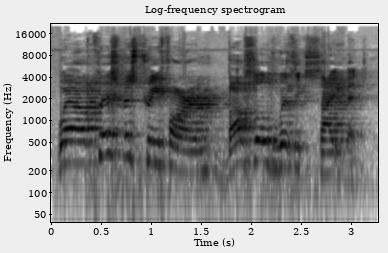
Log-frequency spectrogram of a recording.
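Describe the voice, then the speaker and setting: A woman's voice: a little high, expressive. A woman hosting a storytime, reading picture books aloud for young children and adding chatty asides. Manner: slow, deliberate delivery with chatty asides to listeners. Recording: echoey room with faint background noise.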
